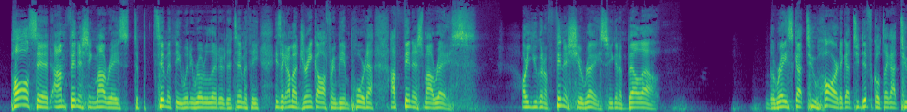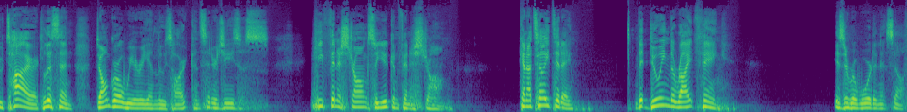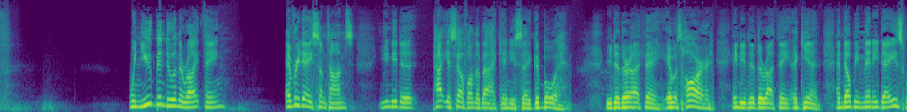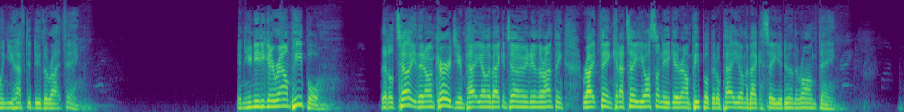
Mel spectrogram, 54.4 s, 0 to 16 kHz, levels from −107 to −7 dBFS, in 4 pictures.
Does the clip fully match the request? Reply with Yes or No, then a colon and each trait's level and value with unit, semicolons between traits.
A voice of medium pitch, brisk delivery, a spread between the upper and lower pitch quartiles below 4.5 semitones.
Yes: medium, 160 Hz; fast, 210 wpm; average, 3.5 semitones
